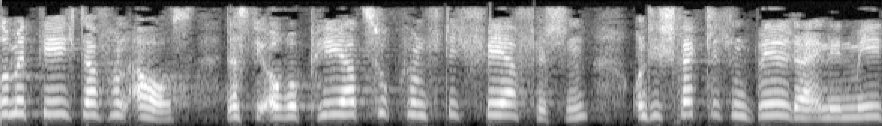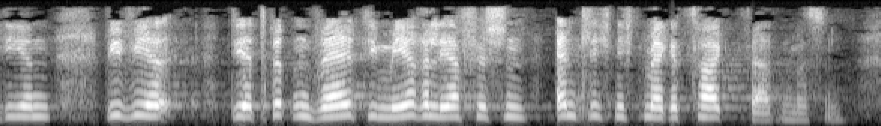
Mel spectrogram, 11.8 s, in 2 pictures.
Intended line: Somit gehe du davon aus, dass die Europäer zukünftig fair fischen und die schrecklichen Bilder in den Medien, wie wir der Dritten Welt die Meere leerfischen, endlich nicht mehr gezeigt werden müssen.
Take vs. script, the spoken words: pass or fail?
fail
